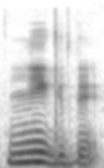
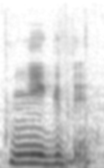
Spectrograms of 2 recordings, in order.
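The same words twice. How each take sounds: The two takes are said the same way.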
